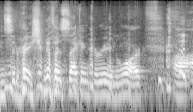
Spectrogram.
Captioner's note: laughter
